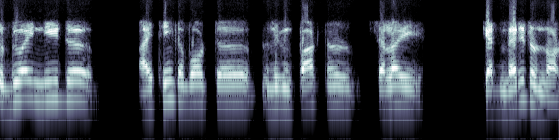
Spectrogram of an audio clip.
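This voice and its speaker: At a moderate pace with long, frequent pauses, the voice keeps a very even loudness and ordinary pitch variation. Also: man, fairly high pitch for a man. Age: 60s. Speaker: caller, caregiver. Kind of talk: phone call-in question. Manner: halting, hesitant.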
